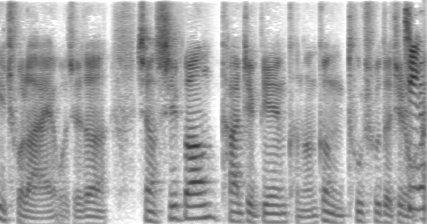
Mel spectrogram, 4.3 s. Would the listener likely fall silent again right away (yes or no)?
no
